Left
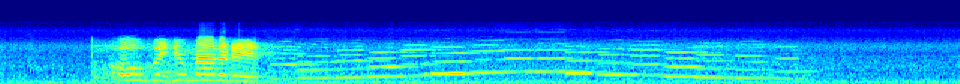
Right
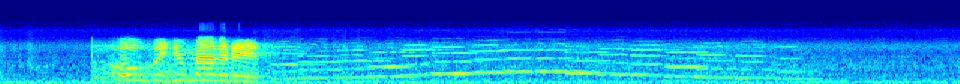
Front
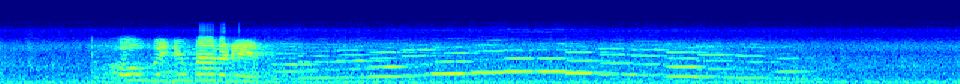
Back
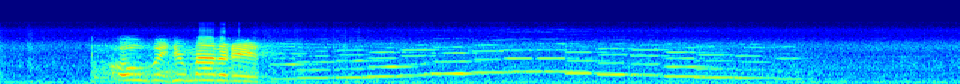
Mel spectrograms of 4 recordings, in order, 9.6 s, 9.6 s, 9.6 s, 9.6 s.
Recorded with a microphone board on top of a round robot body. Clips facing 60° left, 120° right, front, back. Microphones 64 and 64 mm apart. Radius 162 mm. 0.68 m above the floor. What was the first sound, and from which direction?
A shout, 160° left.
